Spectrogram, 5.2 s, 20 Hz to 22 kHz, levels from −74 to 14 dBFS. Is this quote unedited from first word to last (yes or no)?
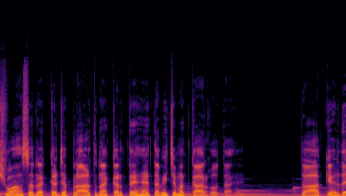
yes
